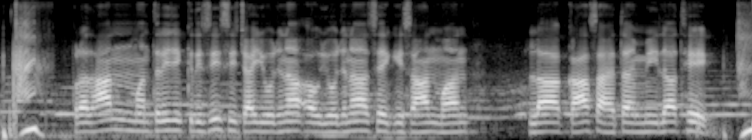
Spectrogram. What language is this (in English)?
Chhattisgarhi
